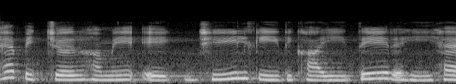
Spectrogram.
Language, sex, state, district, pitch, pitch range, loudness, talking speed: Hindi, male, Punjab, Fazilka, 215 Hz, 205-235 Hz, -16 LUFS, 130 wpm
